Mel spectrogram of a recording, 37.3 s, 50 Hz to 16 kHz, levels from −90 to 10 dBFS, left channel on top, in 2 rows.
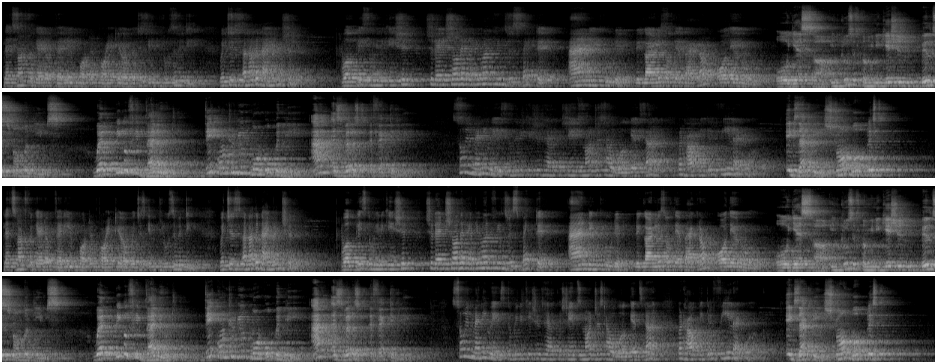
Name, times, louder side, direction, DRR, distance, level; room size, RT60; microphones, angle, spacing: voice 1, 0.0-5.9 6.8-10.9 11.3-15.1 27.7-33.8, right 2 dB, 65° right, 0 dB, 3.1 m, -36 dB
voice 2, 15.5-19.8 20.5-22.1 22.5-26.8 34.3-36.1, right 1 dB, 20° right, -1 dB, 3.8 m, -32 dB
26.0 x 16.5 x 7.9 m, 2.5 s
head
